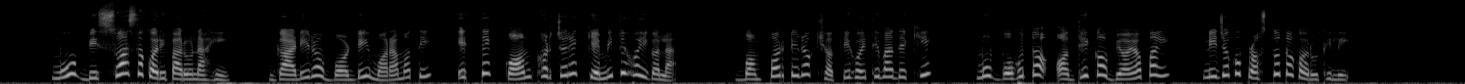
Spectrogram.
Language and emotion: Odia, surprised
